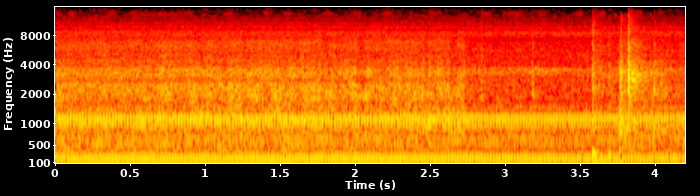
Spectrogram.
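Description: Hot-air gun of a Yihua 968DB+ rework station running, a steady whir of its fan and airflow with a constant high whine, as it heats shrink tubing. A couple of light clicks near the end.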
